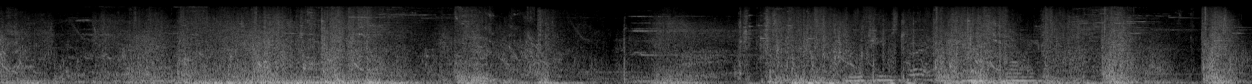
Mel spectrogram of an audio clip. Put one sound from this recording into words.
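Game spell effects crackle and whoosh in a busy fight.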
